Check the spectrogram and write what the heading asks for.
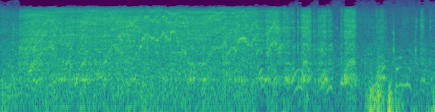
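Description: Electric motor and gear train of a Losi RC rock crawler whining steadily as it crawls up rocks, with scattered clicks and knocks in the last two seconds.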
